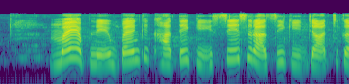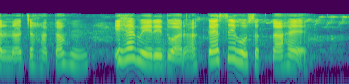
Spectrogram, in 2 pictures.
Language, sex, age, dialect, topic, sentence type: Hindi, female, 18-24, Awadhi Bundeli, banking, question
